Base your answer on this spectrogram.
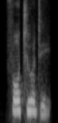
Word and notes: fortuity: Indian

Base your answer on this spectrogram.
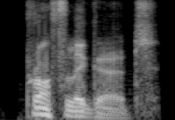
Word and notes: Profligate: British English

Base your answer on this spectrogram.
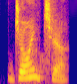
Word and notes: jointure: Indian

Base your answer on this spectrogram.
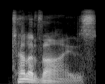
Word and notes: televise: British English

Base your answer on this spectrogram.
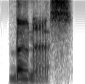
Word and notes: bonus: British English

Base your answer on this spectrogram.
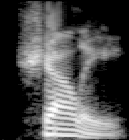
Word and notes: challis: American English

